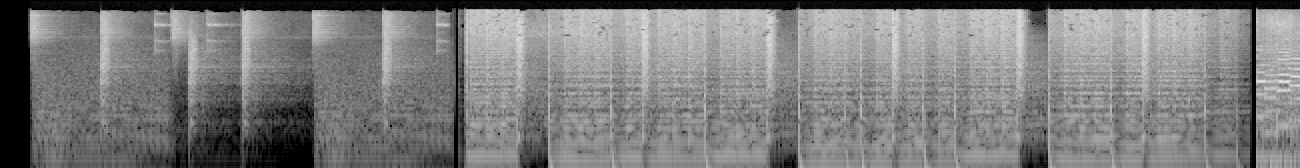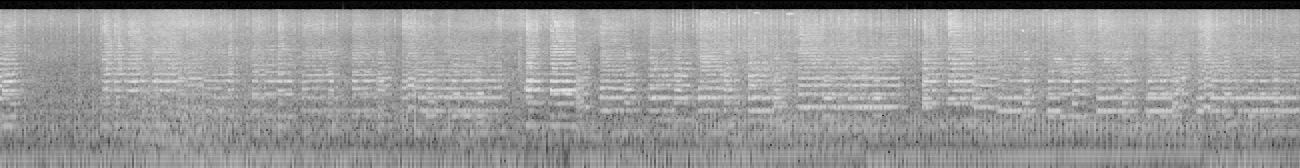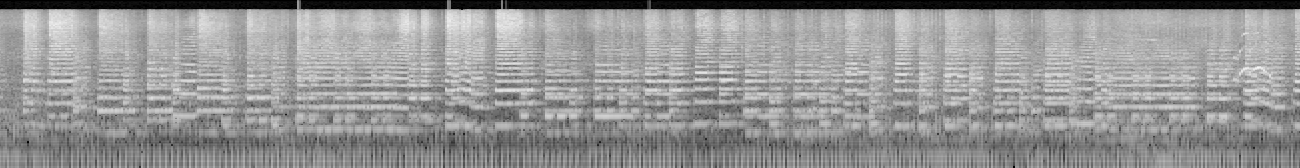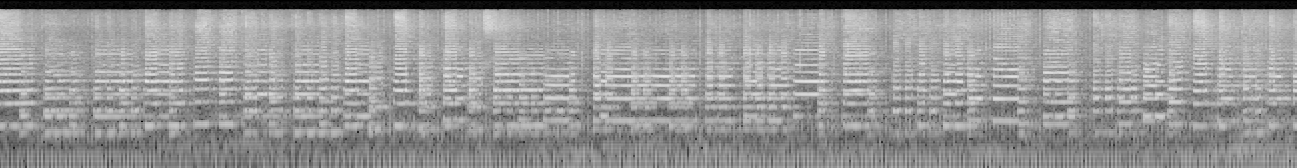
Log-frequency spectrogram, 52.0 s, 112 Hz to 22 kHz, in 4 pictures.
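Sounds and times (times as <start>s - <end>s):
musical air horn melodies: 4.7s - 51.9s
bus engine rumble: 12.6s - 51.9s.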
